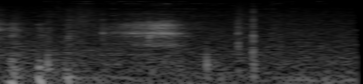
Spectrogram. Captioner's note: Joe chuckles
